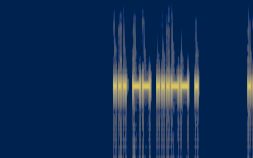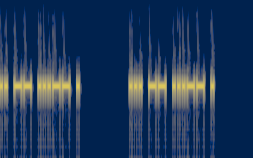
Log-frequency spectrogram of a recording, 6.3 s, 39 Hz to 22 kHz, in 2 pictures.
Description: Morse code, heard as a keyed tone, about 40 wpm, 700 Hz. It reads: SM3E SM3E SM3E
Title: DXCC-100 Call Signs - 4 Characters - Repeated 3x - 40wpm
